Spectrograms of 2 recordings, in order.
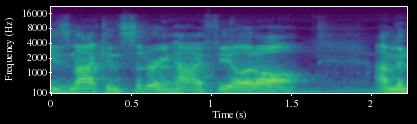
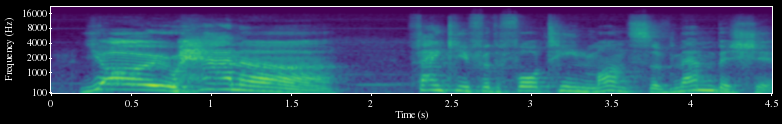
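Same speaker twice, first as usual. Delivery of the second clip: put-on British accent, pitched up; 6 semitones higher than usual. Livestreamer thanking a subscriber on stream, in a British accent. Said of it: "I love talking in a British accent".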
